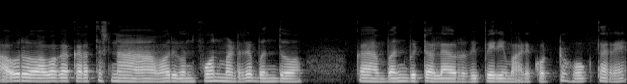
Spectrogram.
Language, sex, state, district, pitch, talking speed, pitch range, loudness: Kannada, female, Karnataka, Shimoga, 145 Hz, 155 wpm, 140-150 Hz, -16 LUFS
